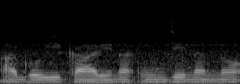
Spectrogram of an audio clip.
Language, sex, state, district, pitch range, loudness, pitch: Kannada, male, Karnataka, Mysore, 105-110 Hz, -33 LUFS, 110 Hz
